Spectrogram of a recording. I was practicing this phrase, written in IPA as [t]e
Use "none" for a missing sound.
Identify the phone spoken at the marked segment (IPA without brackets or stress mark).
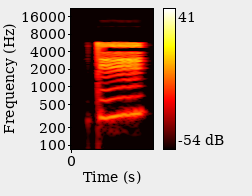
t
